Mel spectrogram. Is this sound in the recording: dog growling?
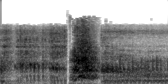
yes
